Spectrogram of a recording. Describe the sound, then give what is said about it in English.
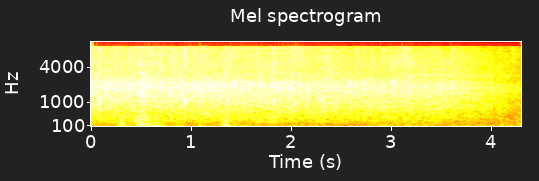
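An audience applauds steadily to encourage an 8-year-old boy called to the front, a dense wash of many hands clapping that holds for several seconds before gradually tapering off, with a faint voice briefly audible near the start. “Let's encourage him this morning. Just give him a round of applause.”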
